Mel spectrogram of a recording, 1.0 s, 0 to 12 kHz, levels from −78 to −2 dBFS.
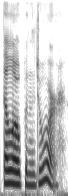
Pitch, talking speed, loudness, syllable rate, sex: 220 Hz, 235 wpm, -17 LUFS, 5.6 syllables/s, female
